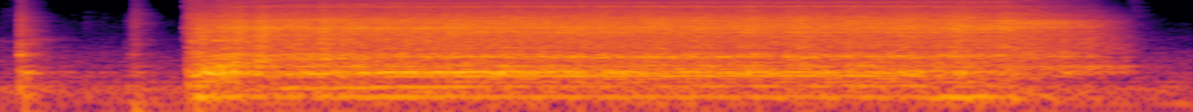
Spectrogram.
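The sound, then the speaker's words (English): A NutriBullet blender blends a vegetable drink: a couple of short bumps, then a loud, steady whirring roar for about four seconds that tapers off at the end. “And I put my little lid on this, and now we're going in for the NutriBullet sound.”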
